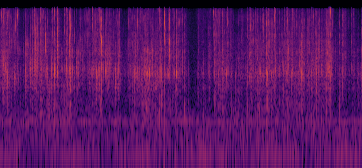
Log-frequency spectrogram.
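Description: An empty, thin, clear plastic zip-lock bag is scrunched into a ball and crumpled in the hands. Continuous bright, crackling crinkles rise and fall over several seconds, with a brief quieter dip near the middle.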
